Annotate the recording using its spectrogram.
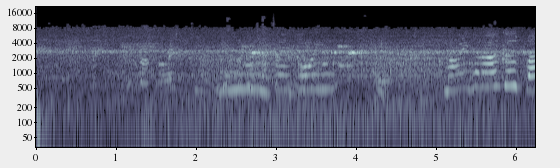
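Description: Indistinct high-pitched voice talking over steady outdoor background noise.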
